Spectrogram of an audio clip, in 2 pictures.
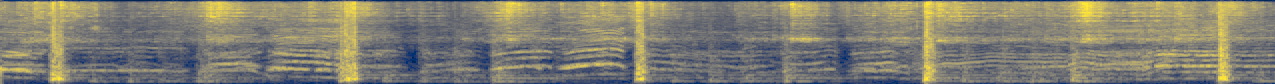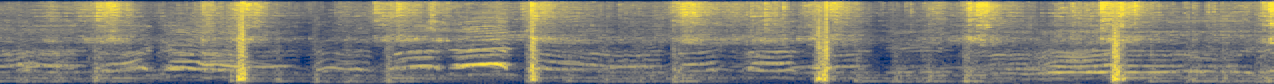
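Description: Kauda folk-dance music: voices singing a wavering melody over a loud, regular stroke of small brass hand cymbals (jhyamta), about one stroke every second and a half.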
